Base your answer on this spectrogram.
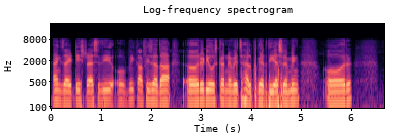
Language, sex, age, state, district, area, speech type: Dogri, male, 18-30, Jammu and Kashmir, Samba, urban, spontaneous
